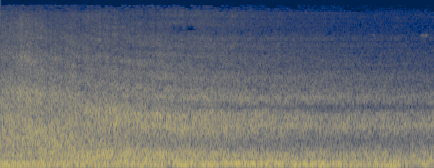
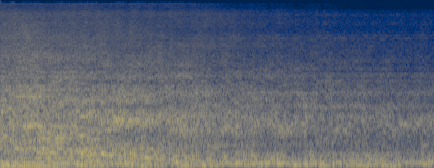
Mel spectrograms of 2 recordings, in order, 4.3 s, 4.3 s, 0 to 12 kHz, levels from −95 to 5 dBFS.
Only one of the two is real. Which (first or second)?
first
